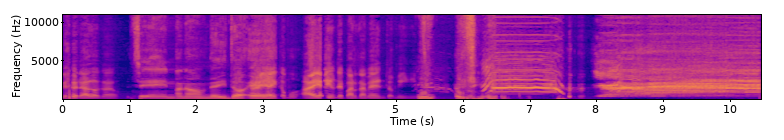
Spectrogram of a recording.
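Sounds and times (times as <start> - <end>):
speech: 0.0 - 6.9
laughter: 5.4 - 7.9
small child screaming in pain: 6.3 - 10.4.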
